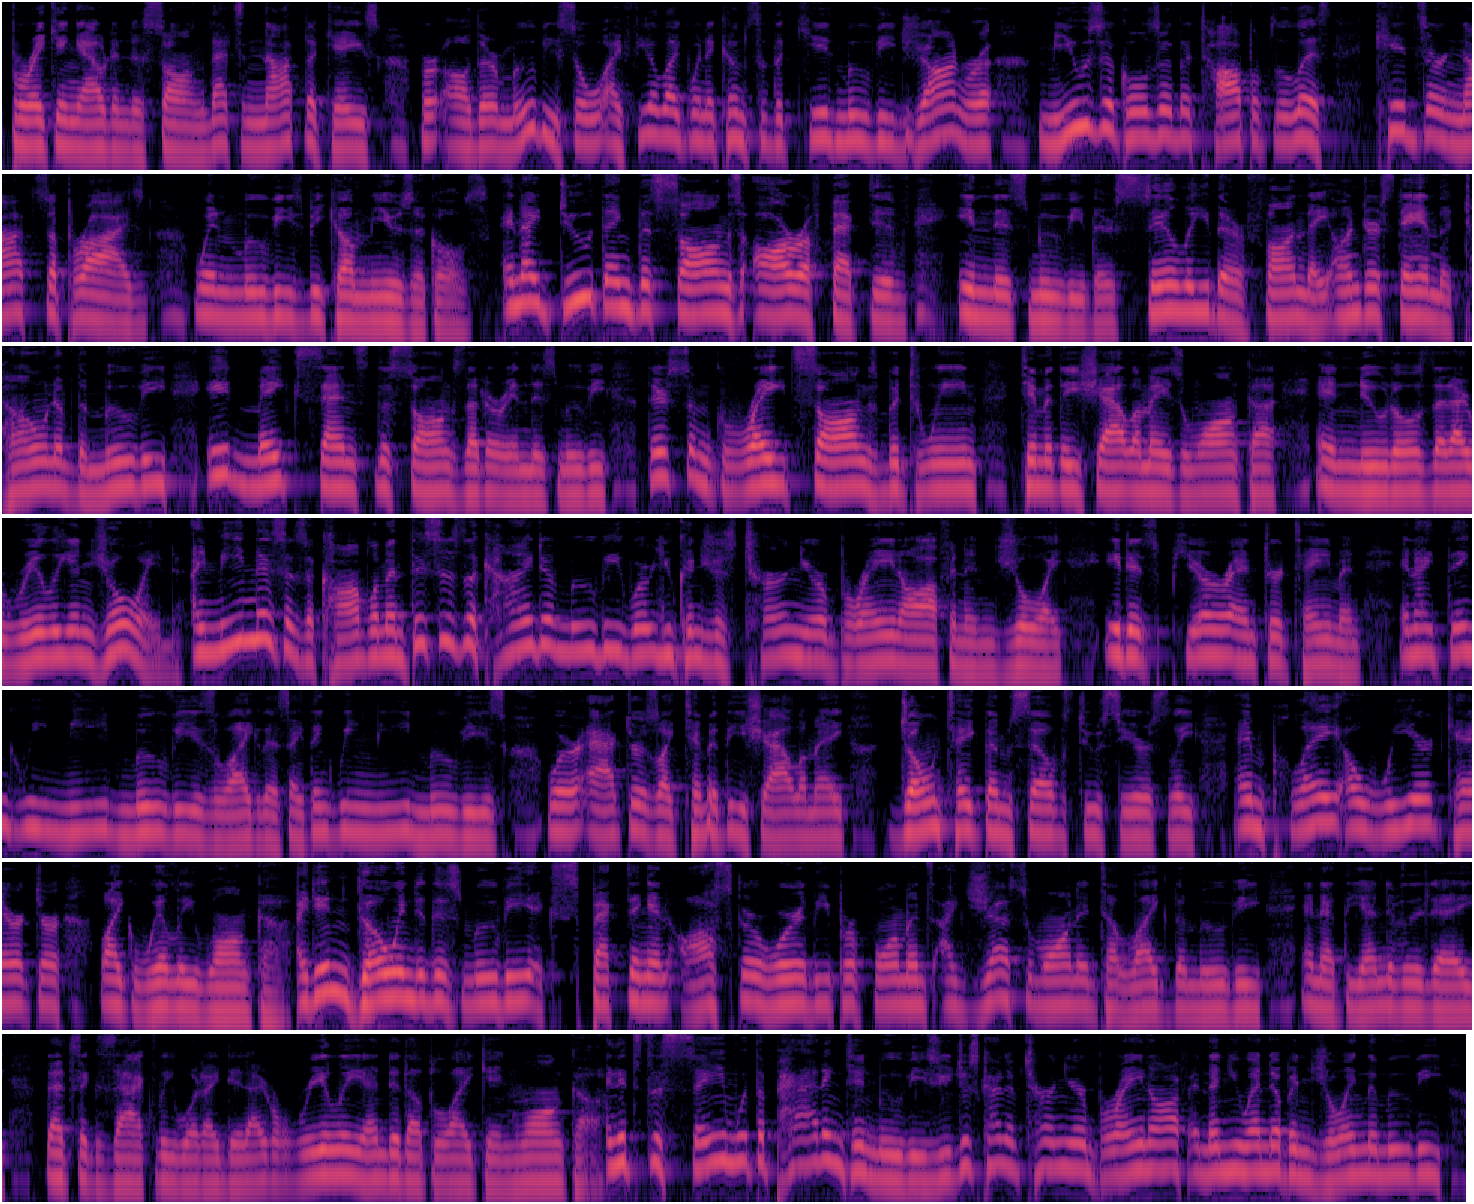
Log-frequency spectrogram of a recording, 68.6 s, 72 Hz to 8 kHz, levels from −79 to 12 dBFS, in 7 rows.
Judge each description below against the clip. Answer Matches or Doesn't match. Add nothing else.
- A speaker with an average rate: Matches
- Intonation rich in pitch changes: Doesn't match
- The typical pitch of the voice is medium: Matches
